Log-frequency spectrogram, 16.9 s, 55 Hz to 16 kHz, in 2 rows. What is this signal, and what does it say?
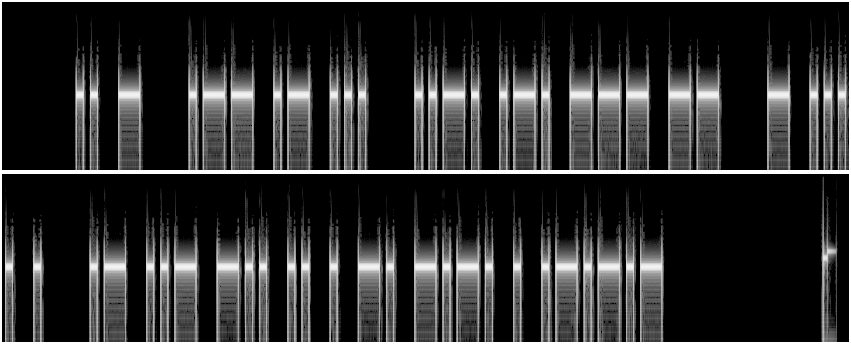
Morse code, heard as a keyed tone, about 17 wpm, 700 Hz. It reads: IT WAS FROM THE AUDIENCE.
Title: Sentences from Top 800 Words 17wpm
